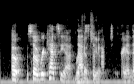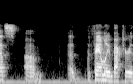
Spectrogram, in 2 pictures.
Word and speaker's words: Rickettsia: a trip in that one virus I may pronounce it wrong is it called Rica SETI Oh so Rickettsia that's the family a bacteria that causes Rocky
